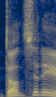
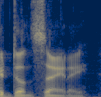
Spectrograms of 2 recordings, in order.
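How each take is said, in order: First: Dunsany with an unstressed "suh" in the middle; Dunsany, middle syllable reduced to a quick "suh"; short middle vowel. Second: Dunsany with "say" in the middle; Dunsany, middle syllable rhyming with "day"; long A pronunciation. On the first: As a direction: say Dunsany as DUN-suh-nee. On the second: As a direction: say Dunsany as dun-SAY-nee. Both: Shown as a demonstration. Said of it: "forget how that's pronounced".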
